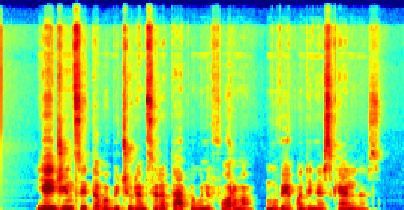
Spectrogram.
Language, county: Lithuanian, Telšiai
